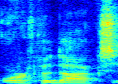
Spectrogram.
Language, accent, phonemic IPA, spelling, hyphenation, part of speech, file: English, US, /ˈɔɹθədɑks/, orthodox, or‧tho‧dox, adjective, En-us-orthodox.ogg
- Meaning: 1. Conforming to the accepted, established, or traditional doctrines of a given faith, religion, or ideology 2. Adhering to whatever is customary, traditional, or generally accepted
